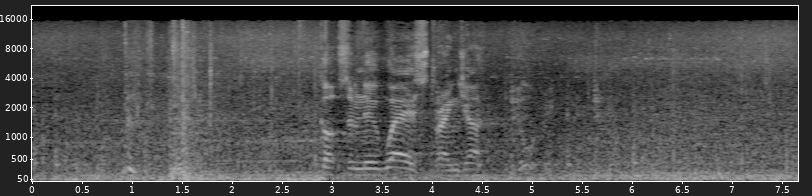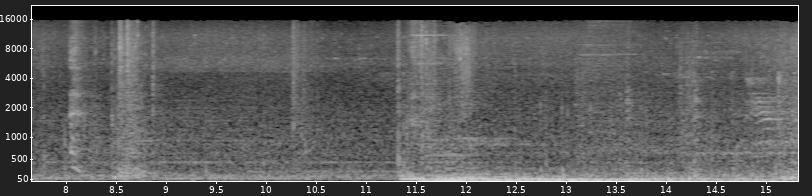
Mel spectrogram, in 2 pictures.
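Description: Footsteps run across a metal walkway.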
